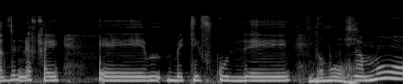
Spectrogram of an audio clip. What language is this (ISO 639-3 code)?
heb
